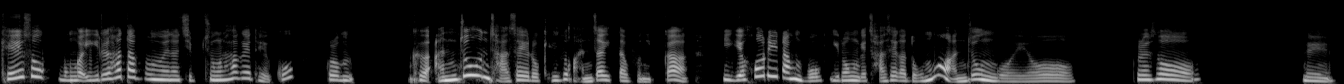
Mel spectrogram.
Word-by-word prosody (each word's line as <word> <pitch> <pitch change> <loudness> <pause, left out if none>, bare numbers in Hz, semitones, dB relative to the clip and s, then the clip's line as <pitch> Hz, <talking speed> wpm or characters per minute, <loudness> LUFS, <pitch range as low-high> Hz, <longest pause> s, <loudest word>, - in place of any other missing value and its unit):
계속 330 +5 +2
뭔가 190 -4 -1
일을 210 - -2
하다 335 0 +2
보면은 220 -6 +2
집중을 200 0 -1
하게 285 0 -1
되고 235 - -7 0.3
그럼 200 -2 -1 0.6
그 205 -4 -1
안 190 +6 +7
좋은 415 -7 +6
자세로 170 - -2
계속 185 +7 -4
앉아 150 +10 0
있다 185 -4 -3
보니까 145 +6 -3 0.3
이게 205 -3 +1
허리랑 360 - +4
목 170 +3 -5
이런 185 0 0
게 165 - -5
자세가 170 +2 -5
너무 160 +8 +1
안 140 +4 -2
좋은 215 -6 +4
거예요. 140 +1 -7 0.6
그래서 220 -4 +2 1.1
네. 160 -6 -2
200 Hz, 270 characters per minute, -23 LUFS, 165-235 Hz, 1.1 s, 안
